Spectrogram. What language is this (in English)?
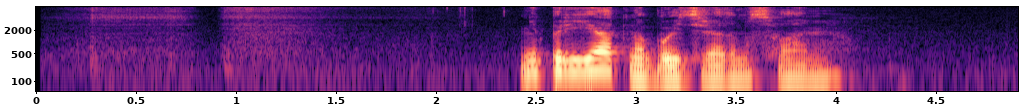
Russian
